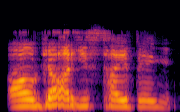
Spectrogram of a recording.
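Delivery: loud hammed-up excitement at "he's typing"; over-excited. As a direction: overplay the thrill, loud. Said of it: "I'm over-exaggerating this right now".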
